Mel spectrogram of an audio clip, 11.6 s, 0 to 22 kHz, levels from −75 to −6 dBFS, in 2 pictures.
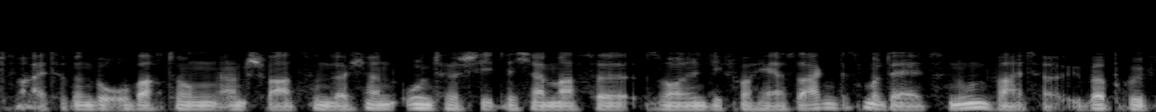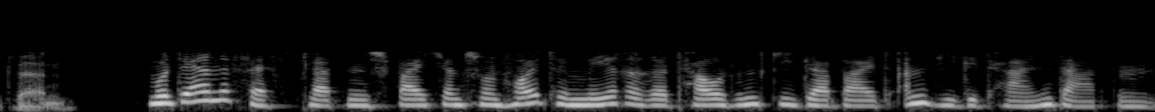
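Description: From the first moment to the last, the speech has been through the iLBC codec, and the damage is plainly audible. Everything above 4 kHz is gone, so sibilants lose their bite and the sound is boxed into a telephone band. Each 30 ms frame has its excitation coded independently, and at 13.33 kbps the model can't quite carry the natural texture, leaving the voice clear enough but rough and slightly synthetic throughout.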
